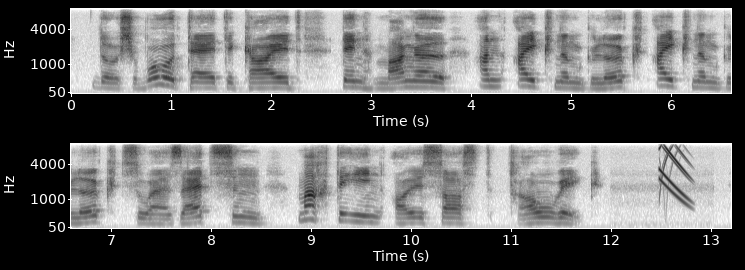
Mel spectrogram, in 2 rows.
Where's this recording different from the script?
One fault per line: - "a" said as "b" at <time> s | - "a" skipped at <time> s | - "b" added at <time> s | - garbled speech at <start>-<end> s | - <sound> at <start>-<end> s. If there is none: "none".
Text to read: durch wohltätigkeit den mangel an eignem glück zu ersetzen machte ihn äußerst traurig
- "eignem glück" added at 5.8 s
- chirp at 12.5-12.9 s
